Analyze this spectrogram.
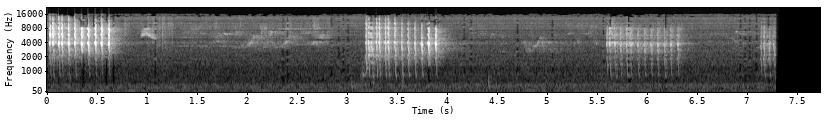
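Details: A Belted Kingfisher in a yard gives loud, dry, clattering rattles in three bursts under a second long, a few seconds apart, then a brief final rattle, over a faint low hum.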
